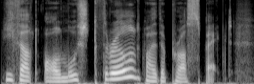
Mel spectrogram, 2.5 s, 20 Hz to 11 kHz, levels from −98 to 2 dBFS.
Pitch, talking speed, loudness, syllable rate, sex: 195 Hz, 165 wpm, -18 LUFS, 4.4 syllables/s, female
